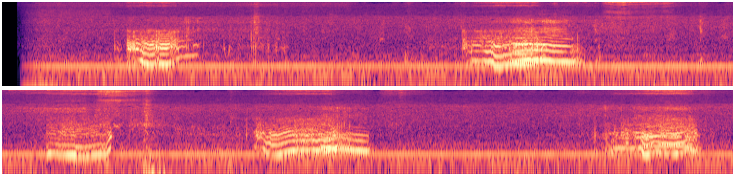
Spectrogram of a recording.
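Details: Chubby pug dog asleep while sitting up on a couch indoors, snoring in low rasping breaths that recur about every four to five seconds, each with a wavering harmonic rattle, over a steady low hum.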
